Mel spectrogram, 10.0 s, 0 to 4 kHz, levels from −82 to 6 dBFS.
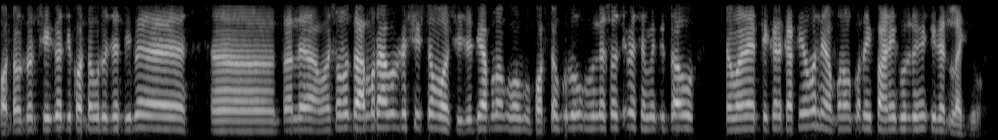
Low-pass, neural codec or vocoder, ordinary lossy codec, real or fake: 3.6 kHz; codec, 16 kHz, 4 kbps, FunCodec, trained on LibriTTS, 50 frames a second; none; fake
